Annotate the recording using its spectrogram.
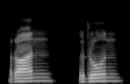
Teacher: را پر دو زبر یا دو پیش ہوں، رن، رن، یہ بھی موٹے پڑھے جائیں گے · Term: موٹا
